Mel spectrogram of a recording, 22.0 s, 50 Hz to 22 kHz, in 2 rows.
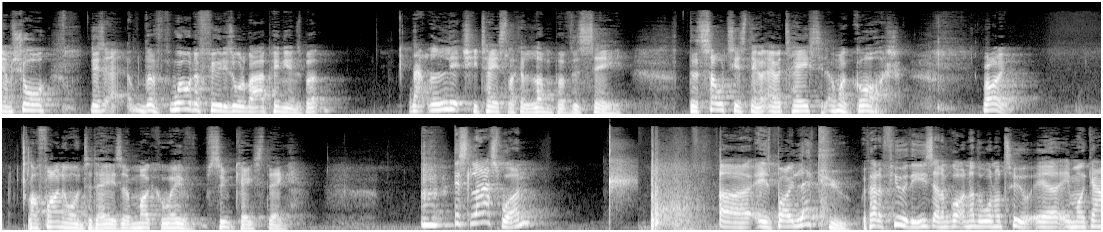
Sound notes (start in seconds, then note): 17.0 snaps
